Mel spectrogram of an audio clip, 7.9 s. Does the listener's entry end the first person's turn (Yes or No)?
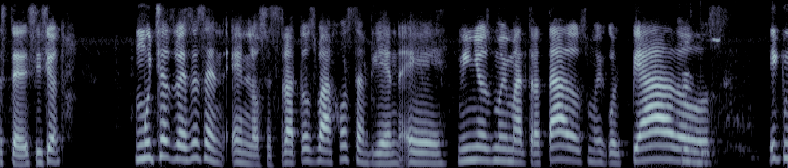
No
